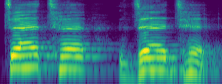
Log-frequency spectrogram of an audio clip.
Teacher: वायु पहले मुख अवयव का स्पर्श करती है और फिर घर्षण करती हुई बाहर निकलती है। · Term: स्पर्श संघर्षी व्यंजन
